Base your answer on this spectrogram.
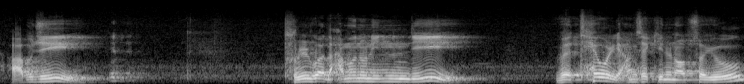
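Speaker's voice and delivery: Chungcheong dialect, very drawn out. Acting out a question asked to a father, in Chungcheong dialect. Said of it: "제가 좀 충청도 사투리로 한번 해볼 거예요".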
